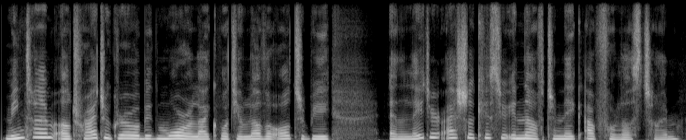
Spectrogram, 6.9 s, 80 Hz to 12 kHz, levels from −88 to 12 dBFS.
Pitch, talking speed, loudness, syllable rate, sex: 240 Hz, 245 wpm, -16 LUFS, 5.5 syllables/s, female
